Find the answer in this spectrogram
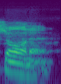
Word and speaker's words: Shannah: my name correctly so my name looks like Shanna but it's actually pronounced Shana and if I tell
